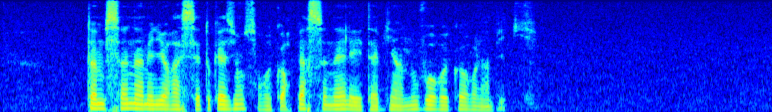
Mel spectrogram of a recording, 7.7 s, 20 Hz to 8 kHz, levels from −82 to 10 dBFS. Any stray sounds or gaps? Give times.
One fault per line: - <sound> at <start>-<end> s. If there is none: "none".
none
